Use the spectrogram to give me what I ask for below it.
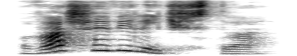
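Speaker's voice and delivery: loud, faltering, slightly trembling voice. The court magician finally calls out to the king: slightly shaky, loud voice. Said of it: "слегка дрожащим голосом громко произнес".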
